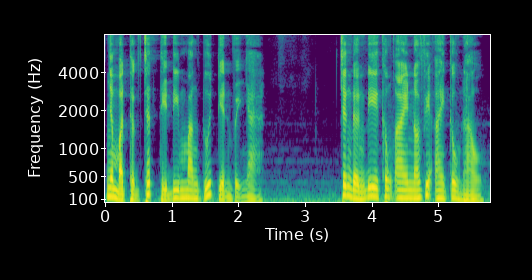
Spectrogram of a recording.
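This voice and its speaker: A man narrating an audiobook in an expressive storytelling way. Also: mid-range voice, normal speed. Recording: faint background music, dry studio.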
